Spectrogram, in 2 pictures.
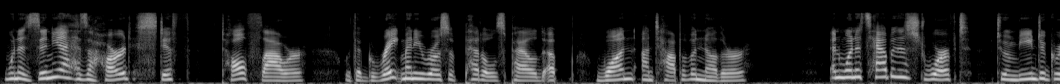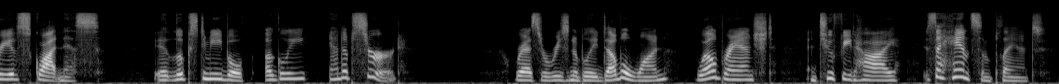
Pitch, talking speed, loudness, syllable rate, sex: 225 Hz, 165 wpm, -20 LUFS, 4.9 syllables/s, female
